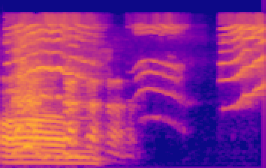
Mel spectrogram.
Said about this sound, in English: So Diesel loved the squeaky ball that he had that came when we got the dogs, and it was a small one, and he'd squeak it every once in a while.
